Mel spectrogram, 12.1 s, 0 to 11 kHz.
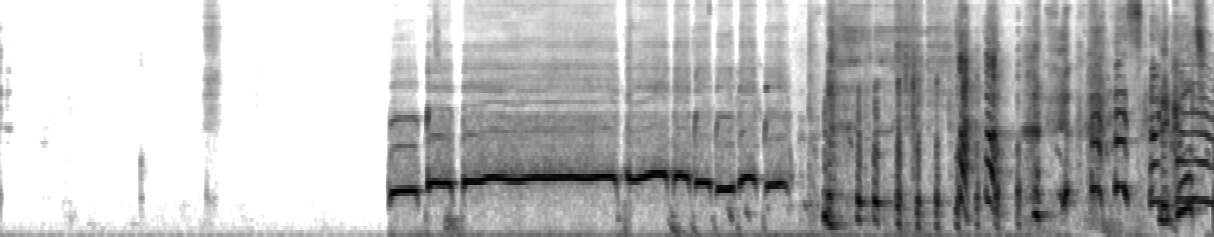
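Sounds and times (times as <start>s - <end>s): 
nose flute playing a breathy wavering tone: 3.9s - 8.1s
people laughing and chuckling: 7.2s - 12.1s.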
